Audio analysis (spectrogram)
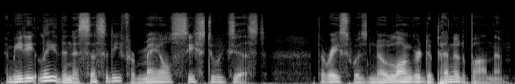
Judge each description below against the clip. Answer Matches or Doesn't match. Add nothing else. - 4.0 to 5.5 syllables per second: Doesn't match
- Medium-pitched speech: Doesn't match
